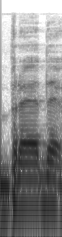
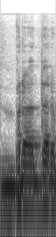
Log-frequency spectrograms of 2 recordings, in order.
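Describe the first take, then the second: First: ब्रदर as "bra-de", no final R; corrected silent R. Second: ब्रदर ending in a clear R; common form, R sounded. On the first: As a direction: drop the R at the end of ब्रदर. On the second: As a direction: say ब्रदर as "bra-dar". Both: Shown as a demonstration. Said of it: "लेकिन ब्रदर होता है".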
